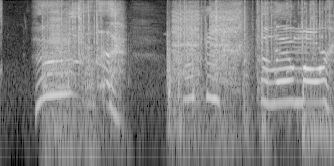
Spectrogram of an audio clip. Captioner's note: grunting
